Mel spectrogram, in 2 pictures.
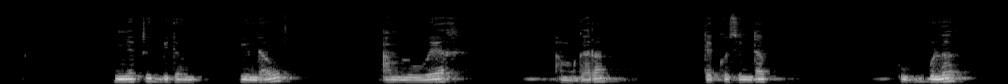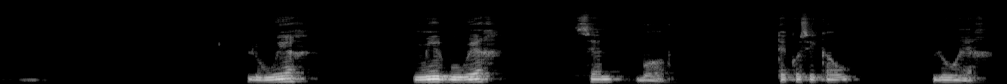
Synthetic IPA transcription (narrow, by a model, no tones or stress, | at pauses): ɲɐtːubitɔm | jundɐw | ʔɐmluwɛːx | ʔɐmɡɐɾɐm | tɛkːɔsindɐp̚ | bubəlɐ | luwɛːx | miːrbuwɛːx | sɛnbɔːr | tɛkːɔsikɐw | luwɛːx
